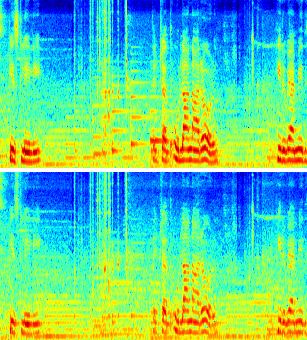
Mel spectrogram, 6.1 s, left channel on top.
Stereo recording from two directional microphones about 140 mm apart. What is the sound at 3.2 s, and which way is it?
A woman's voice, 60° left (ahead or behind).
